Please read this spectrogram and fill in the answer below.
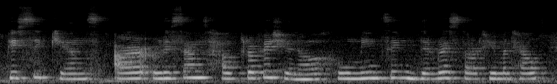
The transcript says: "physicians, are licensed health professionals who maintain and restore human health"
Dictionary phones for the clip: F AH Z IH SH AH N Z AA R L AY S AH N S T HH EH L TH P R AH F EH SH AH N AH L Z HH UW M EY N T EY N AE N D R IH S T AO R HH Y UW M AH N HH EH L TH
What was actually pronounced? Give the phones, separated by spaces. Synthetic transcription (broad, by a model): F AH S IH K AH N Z AA R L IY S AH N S HH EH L P R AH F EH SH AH N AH L HH UW M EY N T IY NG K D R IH S T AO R HH Y UW M AH N HH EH L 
